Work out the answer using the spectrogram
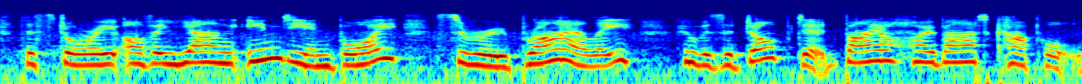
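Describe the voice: A woman talks at a moderate pace with ordinary pitch variation.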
